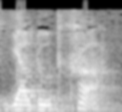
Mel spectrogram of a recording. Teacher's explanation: And normally the word is yaldutcha, with a shva there. But here it's pausal, yaldutecha, the accent has come back one syllable.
